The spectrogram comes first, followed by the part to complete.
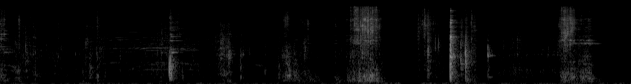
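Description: Firebricks being pulled out of the bricked-up door of a salt-glaze kiln as it is opened after firing: a series of irregular clinks and scrapes of brick against brick, about a second apart, the loudest and longest a little past halfway.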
